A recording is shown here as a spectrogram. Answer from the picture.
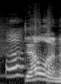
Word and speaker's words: Delano: So it's Delano. Delano. Delano listening Like Roosevelt.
